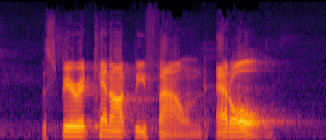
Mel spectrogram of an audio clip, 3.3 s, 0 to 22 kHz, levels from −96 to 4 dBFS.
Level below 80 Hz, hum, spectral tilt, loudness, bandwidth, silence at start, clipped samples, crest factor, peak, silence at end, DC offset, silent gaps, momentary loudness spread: -64 dBFS; none; -5 dB/octave; -18 LUFS; 13 kHz; 0.45 s; under 0.1%; 18 dB; -2 dBFS; 0.55 s; under 0.1%; none; 11 LU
